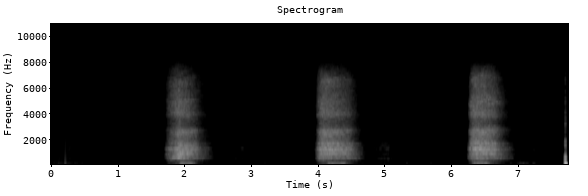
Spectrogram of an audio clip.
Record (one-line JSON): {"exhalation_length": "7.8 s", "exhalation_amplitude": 4916, "exhalation_signal_mean_std_ratio": 0.28, "survey_phase": "beta (2021-08-13 to 2022-03-07)", "age": "65+", "gender": "Male", "wearing_mask": "No", "symptom_cough_any": true, "symptom_fatigue": true, "symptom_headache": true, "symptom_onset": "6 days", "smoker_status": "Never smoked", "respiratory_condition_asthma": false, "respiratory_condition_other": false, "recruitment_source": "Test and Trace", "submission_delay": "1 day", "covid_test_result": "Positive", "covid_test_method": "RT-qPCR"}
